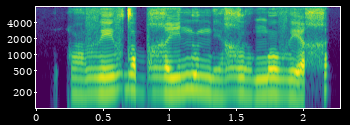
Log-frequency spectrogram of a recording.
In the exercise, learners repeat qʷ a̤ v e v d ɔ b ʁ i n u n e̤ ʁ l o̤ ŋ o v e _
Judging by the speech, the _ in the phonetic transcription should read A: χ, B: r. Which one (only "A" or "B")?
A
